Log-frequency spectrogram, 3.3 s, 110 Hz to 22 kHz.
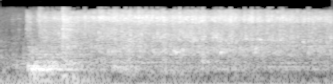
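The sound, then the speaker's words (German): A public toilet in Singapore flushes with a sudden loud rush of water that starts abruptly and keeps gushing steadily, a broad hiss with a low hum beneath it and no one speaking. “Unbedingt abziehen, sonst drohen 150 Euro Strafe.”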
